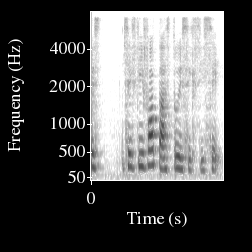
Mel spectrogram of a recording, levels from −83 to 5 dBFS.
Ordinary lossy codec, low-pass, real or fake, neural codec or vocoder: MP3, 64 kbps; 7.2 kHz; real; none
